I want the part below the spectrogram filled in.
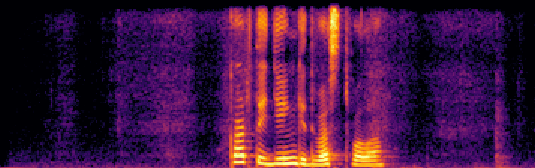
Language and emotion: Russian, positive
